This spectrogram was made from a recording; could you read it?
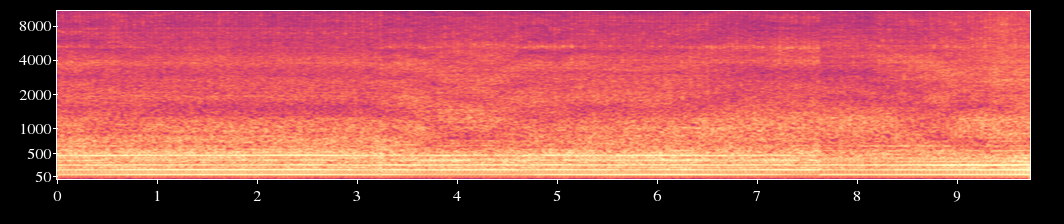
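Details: Lawn mower with an Amazon replacement carburetor fitted with Briggs carburetor parts: a steady, even single-cylinder hum at one speed with no surging or hunting. Normal running after the fix.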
